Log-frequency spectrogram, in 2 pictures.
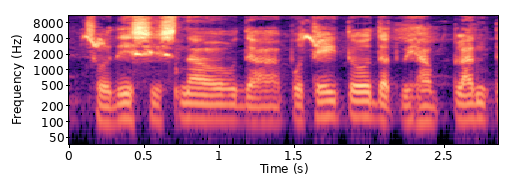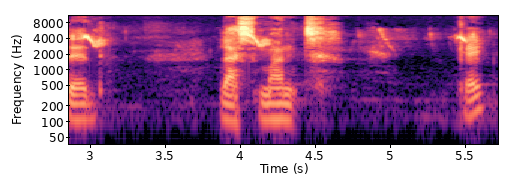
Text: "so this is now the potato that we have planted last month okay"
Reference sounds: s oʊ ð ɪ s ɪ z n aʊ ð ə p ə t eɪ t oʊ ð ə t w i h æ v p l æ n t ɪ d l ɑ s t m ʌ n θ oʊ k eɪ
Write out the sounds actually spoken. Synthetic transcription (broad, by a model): s oʊ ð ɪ s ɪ s n aʊ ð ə p ə t eɪ t oʊ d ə t w i h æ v p l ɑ n t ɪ d l ɑ s t m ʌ n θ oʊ k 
